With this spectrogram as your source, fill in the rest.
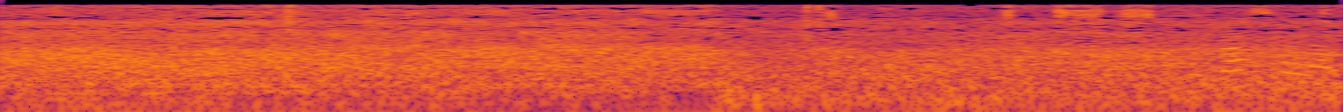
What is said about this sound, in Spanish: Mira cómo se va viendo ya por aquí el agua de las cascadas, de la cascada.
